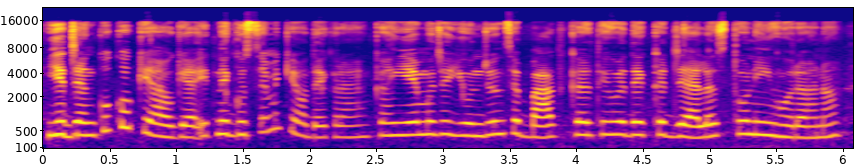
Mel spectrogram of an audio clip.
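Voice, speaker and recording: A woman's voice: extremely high pitch, fairly even intonation, fast talker, a little hiss or hum. A woman plays a lovesick, teasing teenage girl who sulks and pleads. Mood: sulky. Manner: pleading, sulky.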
